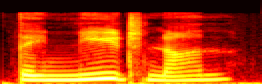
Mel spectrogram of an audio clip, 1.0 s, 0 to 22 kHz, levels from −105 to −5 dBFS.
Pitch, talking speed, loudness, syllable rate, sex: 225 Hz, 185 wpm, -15 LUFS, 3.9 syllables/s, female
